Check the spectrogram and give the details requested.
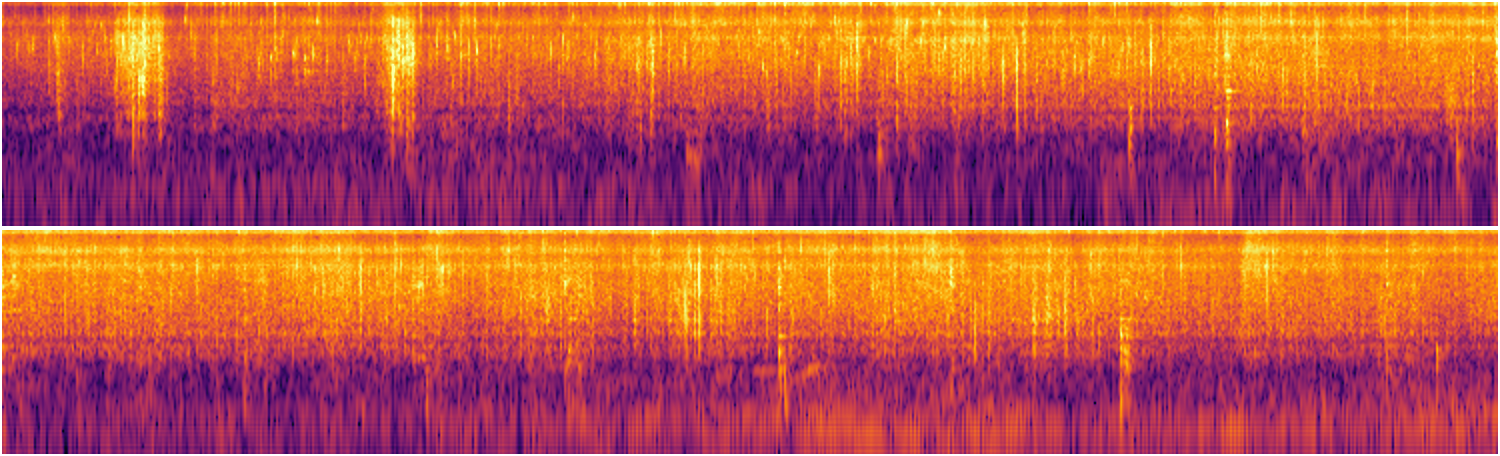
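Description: Water spinach frying in hot oil and chilli paste in a wok, with two loud surges of sizzling in the first few seconds as the greens go in, then a steady hiss. A metal spatula stirs and scrapes against the wok, giving scattered clicks.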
